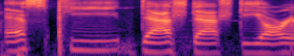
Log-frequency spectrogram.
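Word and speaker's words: SP//dr: You guys just pronounce it SP-DR.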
